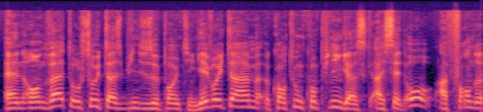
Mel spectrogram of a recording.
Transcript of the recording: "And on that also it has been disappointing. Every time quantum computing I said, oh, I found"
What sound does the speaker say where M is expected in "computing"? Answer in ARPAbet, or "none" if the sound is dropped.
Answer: none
